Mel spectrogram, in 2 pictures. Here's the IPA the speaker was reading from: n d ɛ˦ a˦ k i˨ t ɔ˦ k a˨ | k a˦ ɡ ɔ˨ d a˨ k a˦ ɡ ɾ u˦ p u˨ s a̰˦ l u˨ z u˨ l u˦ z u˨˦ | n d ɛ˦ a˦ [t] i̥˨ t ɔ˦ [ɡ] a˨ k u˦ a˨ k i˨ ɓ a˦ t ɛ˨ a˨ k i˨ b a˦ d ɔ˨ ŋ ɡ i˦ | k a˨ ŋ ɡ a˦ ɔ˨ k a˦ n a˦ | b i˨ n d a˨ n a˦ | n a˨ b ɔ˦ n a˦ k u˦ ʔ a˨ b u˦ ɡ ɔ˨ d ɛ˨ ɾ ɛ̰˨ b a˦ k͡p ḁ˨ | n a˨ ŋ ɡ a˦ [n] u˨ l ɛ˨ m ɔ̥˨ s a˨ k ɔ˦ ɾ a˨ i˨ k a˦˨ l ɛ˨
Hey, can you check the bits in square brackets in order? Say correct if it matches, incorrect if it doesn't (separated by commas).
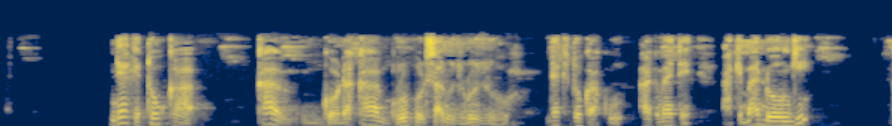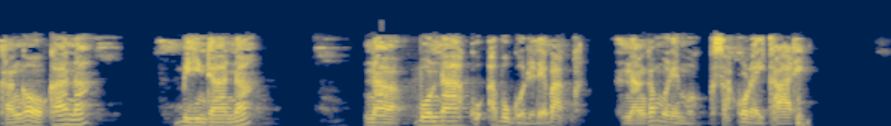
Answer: incorrect, incorrect, incorrect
